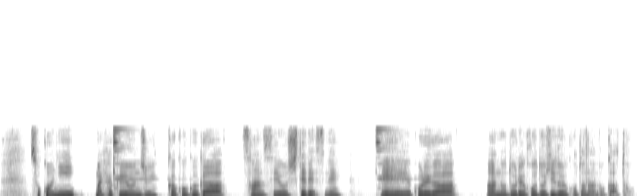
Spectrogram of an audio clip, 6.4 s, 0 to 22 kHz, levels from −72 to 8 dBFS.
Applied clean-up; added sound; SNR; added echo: neural mask model RNNoise.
